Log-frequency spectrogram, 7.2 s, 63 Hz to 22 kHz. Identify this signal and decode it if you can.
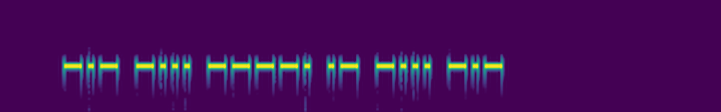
Morse code, heard as a keyed tone, about 20 wpm, 700 Hz. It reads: KB9ABK
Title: USA Call Signs - 6 Characters - Repeated 3x - 20wpm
